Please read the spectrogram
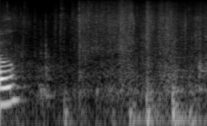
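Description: Plastic wrapping on a new welding machine crinkling as it is handled, a low, irregular crackle with a few light clicks.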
